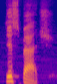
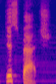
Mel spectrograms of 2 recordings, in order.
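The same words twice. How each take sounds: No difference in how they are said.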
